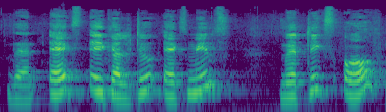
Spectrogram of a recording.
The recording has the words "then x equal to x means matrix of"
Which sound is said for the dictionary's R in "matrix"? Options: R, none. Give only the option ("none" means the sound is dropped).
R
